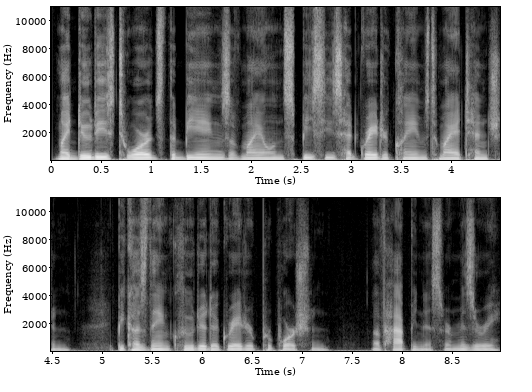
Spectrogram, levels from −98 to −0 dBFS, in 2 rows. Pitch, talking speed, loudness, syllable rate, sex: 95 Hz, 165 wpm, -19 LUFS, 5.2 syllables/s, male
